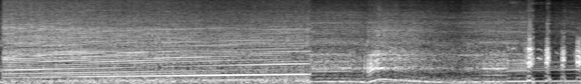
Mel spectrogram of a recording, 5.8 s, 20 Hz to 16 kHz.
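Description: Suzuki GSX-R600 inline-four engine accelerating under the rider. Its pitch climbs steadily for about three seconds, then drops sharply as it shifts up a gear, and it runs on at a steadier, lower pitch.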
